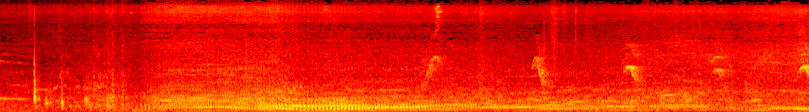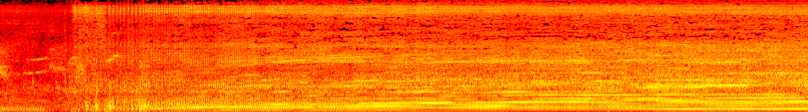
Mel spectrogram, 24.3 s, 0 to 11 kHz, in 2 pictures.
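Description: A Motorstar Star X motorcycle fitted with a carburetor upgraded from 125 to 155 cranks and idles roughly up close, then about halfway through the engine surges louder into a steady, rising rev that holds to the end, with no talking.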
